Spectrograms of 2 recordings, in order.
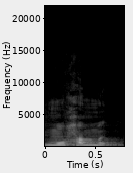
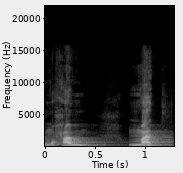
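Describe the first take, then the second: First: The middle m is short and light. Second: The middle m is doubled and held. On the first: "তাসদিদ ছাড়া" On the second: "তাসদিদ সহ"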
